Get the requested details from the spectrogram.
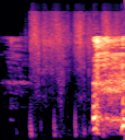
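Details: A sick gamer coughs while recording: a few soft cough-like bursts, then a louder harsh cough at the end.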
